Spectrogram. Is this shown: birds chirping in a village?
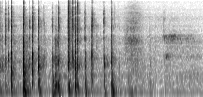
no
